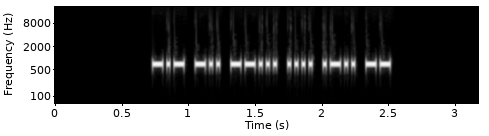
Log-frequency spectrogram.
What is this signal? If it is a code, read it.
Morse code, heard as a keyed tone, about 46 wpm, 700 Hz. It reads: KD7HLM
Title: USA Call Signs - 6 Characters - 2x Character Spacing - 45wpm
